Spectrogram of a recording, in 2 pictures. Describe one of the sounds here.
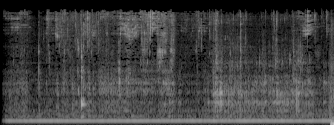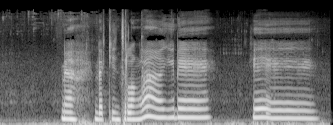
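Water runs from a tap and splashes into a metal pot.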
